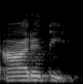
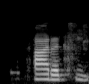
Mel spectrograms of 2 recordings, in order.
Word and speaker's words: Arathi: of her pronation okay my name is pronounced as arti arti okay yeah thank you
